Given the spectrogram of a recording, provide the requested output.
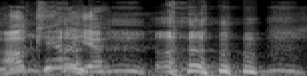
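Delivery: slow high laughing mock threat. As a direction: threaten while cracking up. Joking threat through laughter.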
